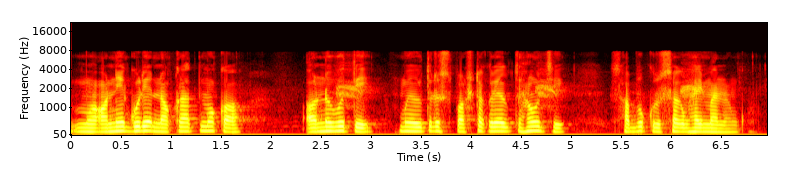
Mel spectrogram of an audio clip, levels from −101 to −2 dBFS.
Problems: constant background noise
